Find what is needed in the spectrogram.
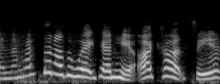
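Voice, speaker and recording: Fairly quick speech with lively intonation and an Australian accent. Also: woman. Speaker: homesteader. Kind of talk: vlog narration. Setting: outdoors. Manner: loud hollering.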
